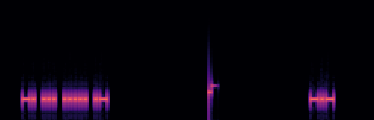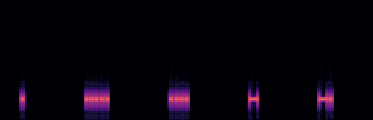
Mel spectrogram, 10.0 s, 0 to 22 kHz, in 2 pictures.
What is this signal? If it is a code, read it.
Morse code, heard as a keyed tone, about 35 wpm, spaced as for 13 wpm, 700 Hz. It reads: NS5A KE5HTN
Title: USA Call Signs - 8x Character Spacing - 35wpm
